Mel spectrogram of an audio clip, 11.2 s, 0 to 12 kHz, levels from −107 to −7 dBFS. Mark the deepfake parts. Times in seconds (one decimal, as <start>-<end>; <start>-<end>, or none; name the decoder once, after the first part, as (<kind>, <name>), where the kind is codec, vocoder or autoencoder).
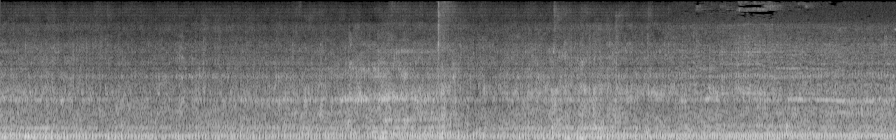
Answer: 0.0-8.4 (codec, HILCodec)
